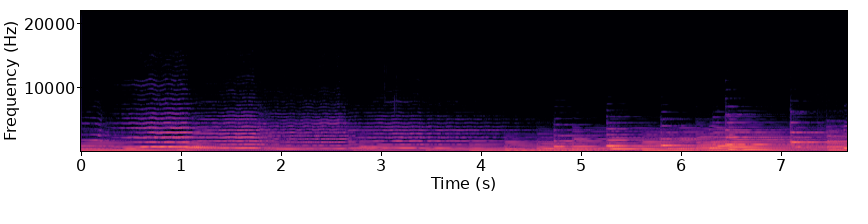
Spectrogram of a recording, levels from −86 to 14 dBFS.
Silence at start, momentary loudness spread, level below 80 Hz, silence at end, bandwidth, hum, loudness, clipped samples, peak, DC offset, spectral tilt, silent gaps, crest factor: 0 s; 13 LU; -70 dBFS; 0 s; 8.6 kHz; none; -25 LUFS; under 0.1%; -6 dBFS; under 0.1%; -6.5 dB/octave; none; 18 dB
